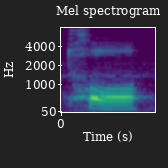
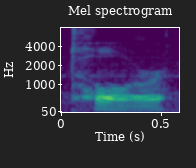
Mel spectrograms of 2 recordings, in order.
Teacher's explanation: RS at the end of characters aren't really pronounced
